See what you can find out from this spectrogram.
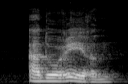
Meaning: to adore
- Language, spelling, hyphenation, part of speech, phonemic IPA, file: Dutch, adoreren, ado‧re‧ren, verb, /ˌaːdoːˈreːrə(n)/, Nl-adoreren.ogg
